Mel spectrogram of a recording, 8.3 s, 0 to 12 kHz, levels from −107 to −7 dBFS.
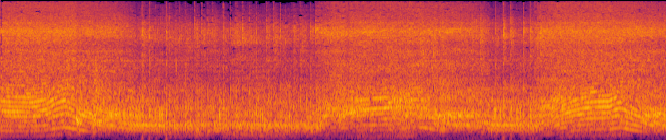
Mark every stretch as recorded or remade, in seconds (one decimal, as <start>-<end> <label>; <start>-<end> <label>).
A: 0.0-2.1 recorded; 2.1-6.1 remade; 6.1-8.3 recorded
